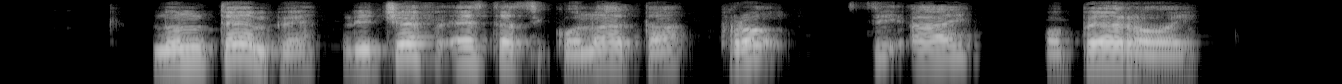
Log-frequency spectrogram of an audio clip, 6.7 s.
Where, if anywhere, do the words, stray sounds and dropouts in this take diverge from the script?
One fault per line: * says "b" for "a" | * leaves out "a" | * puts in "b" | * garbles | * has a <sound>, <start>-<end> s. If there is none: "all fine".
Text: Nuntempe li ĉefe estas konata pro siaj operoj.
all fine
